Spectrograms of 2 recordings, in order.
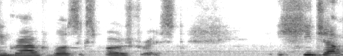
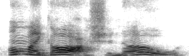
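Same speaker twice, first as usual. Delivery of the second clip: loud and higher exclamation; shocked denial; 3 semitones higher, 7 dB louder, much slower than usual. Acted. Nico loudly denying Jason's suspicion. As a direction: blurt it out, scandalized.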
